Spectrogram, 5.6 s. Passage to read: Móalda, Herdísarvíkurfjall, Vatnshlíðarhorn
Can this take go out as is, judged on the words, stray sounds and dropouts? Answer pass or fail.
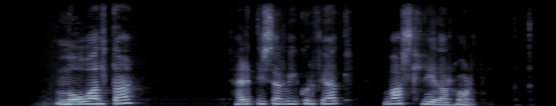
pass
